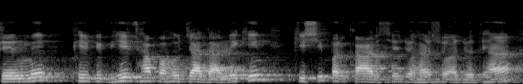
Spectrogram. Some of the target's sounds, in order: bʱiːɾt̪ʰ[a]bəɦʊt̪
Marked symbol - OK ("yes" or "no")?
yes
